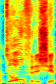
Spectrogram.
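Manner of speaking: high, worked-up imitation of a complaining pal; exasperated pleading. Tired buddy begging to go home, exasperated high whine. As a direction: protest like you cannot take another hour.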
